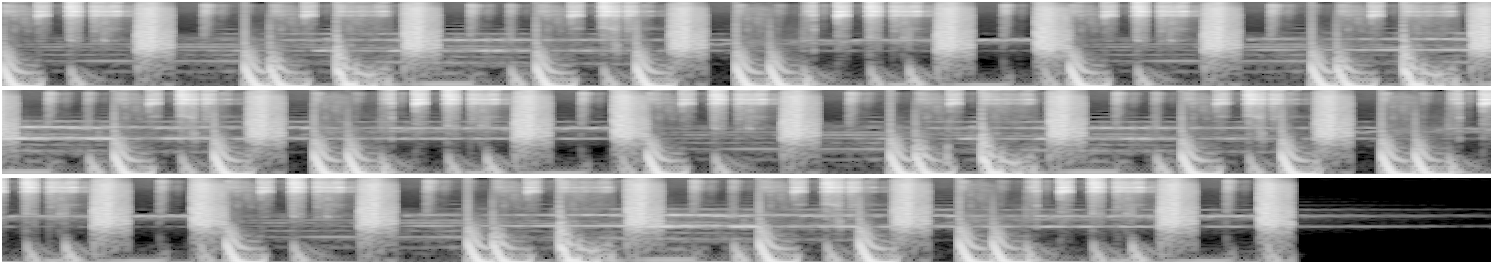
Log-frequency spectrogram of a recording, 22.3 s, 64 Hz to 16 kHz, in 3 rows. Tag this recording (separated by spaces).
130-bpm beats drum-loop drums percussion-loop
